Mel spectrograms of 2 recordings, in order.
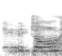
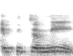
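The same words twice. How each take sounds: First: "epitome" as epi-TOME, rhyming with home; "epitome" said as three syllables, silent final e; wrong pronunciation. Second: "epitome" as e-PIT-uh-mee; "epitome" in four syllables ending "-mee"; correct pronunciation. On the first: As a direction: end "epitome" in a long "tome". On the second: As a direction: sound the last e of "epitome" as "mee". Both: Shown as a demonstration. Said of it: "it is epitome അല്ല".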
